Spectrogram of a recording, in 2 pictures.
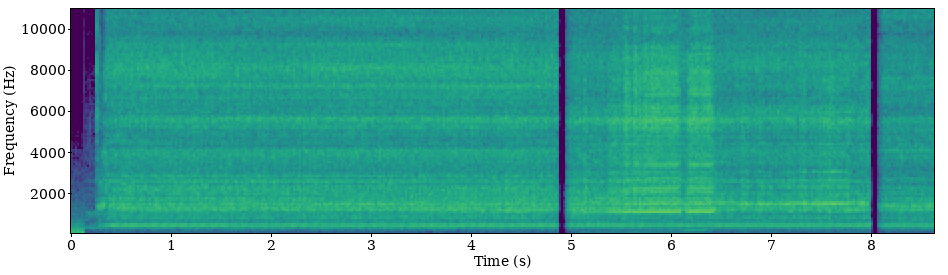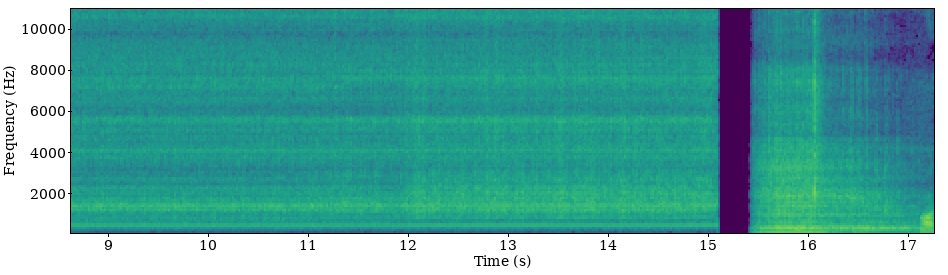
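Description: Electric power tool cutting a slot into a part for access to the crown of a dovetail on a homemade electric scraping machine, a steady high whine broken by short stops, a loud grinding burst at the end.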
